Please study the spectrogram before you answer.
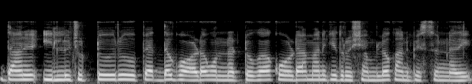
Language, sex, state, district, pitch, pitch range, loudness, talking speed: Telugu, female, Andhra Pradesh, Krishna, 210 Hz, 200-220 Hz, -13 LUFS, 125 wpm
